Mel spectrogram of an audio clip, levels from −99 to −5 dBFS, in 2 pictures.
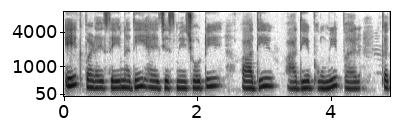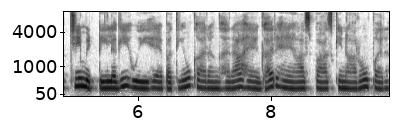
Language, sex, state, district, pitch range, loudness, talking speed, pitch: Hindi, female, Chhattisgarh, Sukma, 195-225 Hz, -18 LUFS, 160 wpm, 200 Hz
